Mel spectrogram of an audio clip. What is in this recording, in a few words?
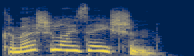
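"commercialization", English, British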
